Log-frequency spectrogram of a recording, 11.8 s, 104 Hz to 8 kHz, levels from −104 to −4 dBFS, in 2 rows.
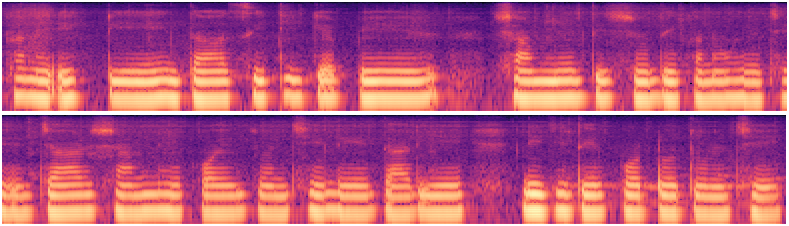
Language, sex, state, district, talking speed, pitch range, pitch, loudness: Bengali, female, West Bengal, Kolkata, 90 wpm, 165-175 Hz, 170 Hz, -17 LUFS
